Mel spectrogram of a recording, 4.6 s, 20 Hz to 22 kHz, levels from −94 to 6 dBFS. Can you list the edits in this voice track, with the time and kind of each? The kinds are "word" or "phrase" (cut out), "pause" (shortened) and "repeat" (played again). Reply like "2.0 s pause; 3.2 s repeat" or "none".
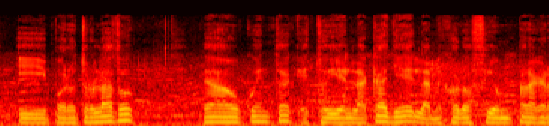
1.7 s phrase; 2.5 s phrase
